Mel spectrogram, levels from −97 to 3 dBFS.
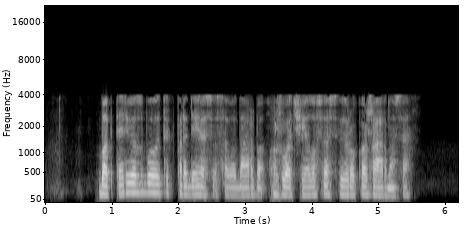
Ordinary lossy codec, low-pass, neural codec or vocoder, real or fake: AAC, 16 kbps; 7.2 kHz; none; real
